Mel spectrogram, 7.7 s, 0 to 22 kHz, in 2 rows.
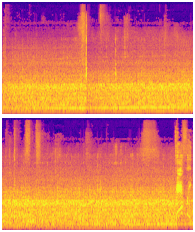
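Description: A 2019 Subaru WRX Premium with Performance Pack hustled through corners, steady engine and road rumble from inside the cabin with occasional brief clicks, with a voice speaking over it.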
